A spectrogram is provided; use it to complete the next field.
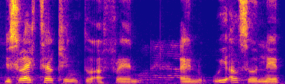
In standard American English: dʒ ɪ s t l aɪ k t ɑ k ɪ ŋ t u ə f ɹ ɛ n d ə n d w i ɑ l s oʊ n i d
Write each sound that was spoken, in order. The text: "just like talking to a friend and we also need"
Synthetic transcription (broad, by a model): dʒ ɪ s l aɪ k t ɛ k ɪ ŋ t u ə f ɹ ɛ n d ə n w i ɑ l s oʊ n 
